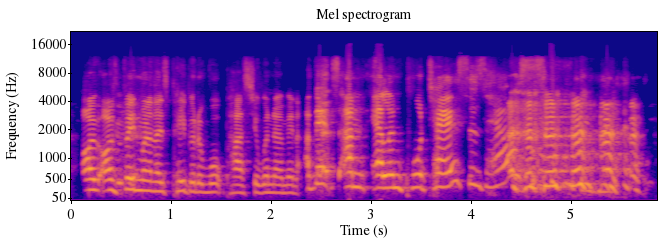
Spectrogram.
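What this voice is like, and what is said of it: New Zealand accent. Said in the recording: “my Kiwi accent ... such Kiwi vibes”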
